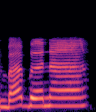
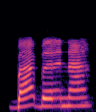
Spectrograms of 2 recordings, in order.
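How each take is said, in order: First: The final 'na' vowel is drawn out long. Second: The final 'na' vowel is kept short. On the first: The speaker calls it wrong. "nanya ini jangan dipanjangkan, jangan babena" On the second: The speaker calls it right. "nanya pendek ya"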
